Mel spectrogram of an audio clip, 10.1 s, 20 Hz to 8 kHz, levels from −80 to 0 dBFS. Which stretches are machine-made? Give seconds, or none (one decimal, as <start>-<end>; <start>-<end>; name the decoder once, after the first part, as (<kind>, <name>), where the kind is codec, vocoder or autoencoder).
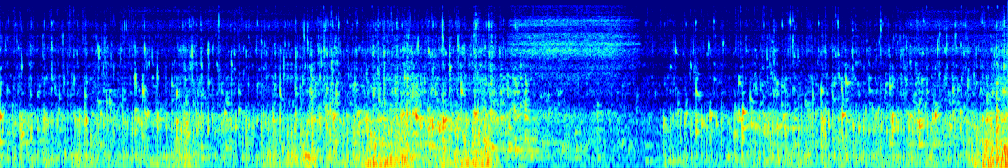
none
